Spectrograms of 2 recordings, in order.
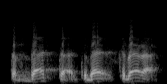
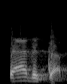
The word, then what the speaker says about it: Tabitha: Happy 39th birthday going to Tabeta Park. Is that how I say her name? Tabeta? It's spelled Tabitha? No. That's the way you say Tabitha? That's okay. the way. Sorry for that, guys. Tabitha Park.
